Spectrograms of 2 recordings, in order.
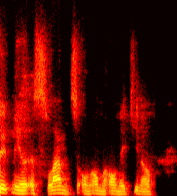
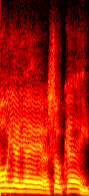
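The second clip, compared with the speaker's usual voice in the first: high, loud, sudden cheerful reassuring tone. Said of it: "And they sort of go".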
